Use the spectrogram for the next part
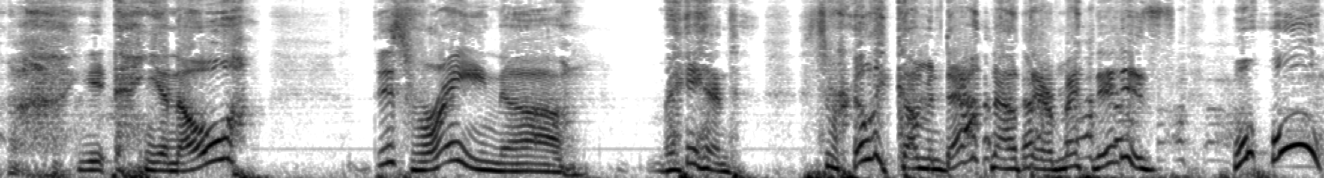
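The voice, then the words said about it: Imitates another person's voice. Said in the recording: “your impersonation of D-Mac doing the weather”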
